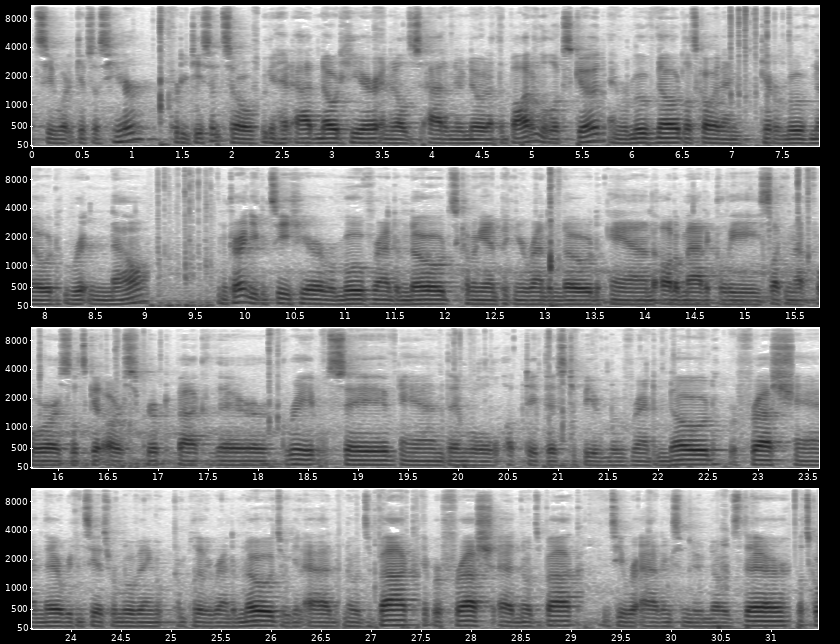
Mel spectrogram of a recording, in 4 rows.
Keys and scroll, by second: 7.2 Return, 7.3 Return, 9.0-10.1 typing, 13.0-13.7 typing, 15.4-16.8 typing, 20.2 super+c, 21.1 super+v, 21.2 super+s, 22.3 super+r.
